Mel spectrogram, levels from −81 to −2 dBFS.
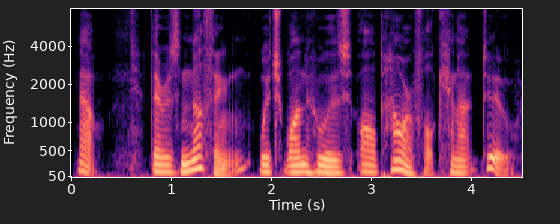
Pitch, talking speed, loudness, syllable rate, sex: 125 Hz, 160 wpm, -17 LUFS, 4.6 syllables/s, male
